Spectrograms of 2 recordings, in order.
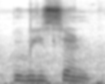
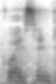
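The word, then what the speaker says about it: quiescent: G0 phase is also known as the क्वीसेंट stage. ठीक है, क्वाइसेंट stage इसको भी बोलते हैं, कुछ क्वीसेंट बोलते हैं, जो भी प्रोनाउंसिएशन आपको ठीक लगे.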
